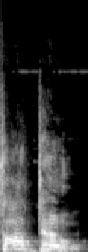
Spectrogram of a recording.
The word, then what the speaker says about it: Sardo: boy visits Mr sardo it's sardo no Mis Accent on the D he purchased magical items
